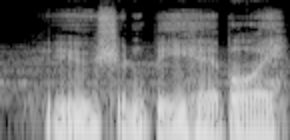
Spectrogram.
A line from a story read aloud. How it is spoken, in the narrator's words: murmured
